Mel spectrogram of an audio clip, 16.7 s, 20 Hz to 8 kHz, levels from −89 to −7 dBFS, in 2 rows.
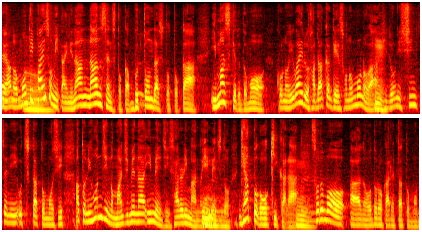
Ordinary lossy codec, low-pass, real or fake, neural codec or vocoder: none; none; real; none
